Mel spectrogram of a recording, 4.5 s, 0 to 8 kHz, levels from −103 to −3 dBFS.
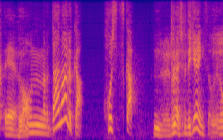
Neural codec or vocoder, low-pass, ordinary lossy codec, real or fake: codec, 16 kHz, 0.5 kbps, X-Codec, WavLM features, trained on Multilingual LibriSpeech; none; none; fake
